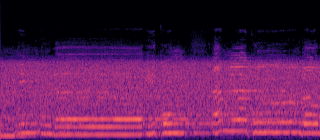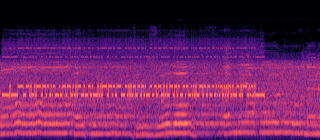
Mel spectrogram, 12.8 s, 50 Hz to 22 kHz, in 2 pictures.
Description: TTY/TDD text telephone tones (45.45 baud Baudot), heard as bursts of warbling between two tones, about 400 Hz shift, 1600 Hz centre, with phone line noise. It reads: THE BANZUKE ORIGINALLY ISSUED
